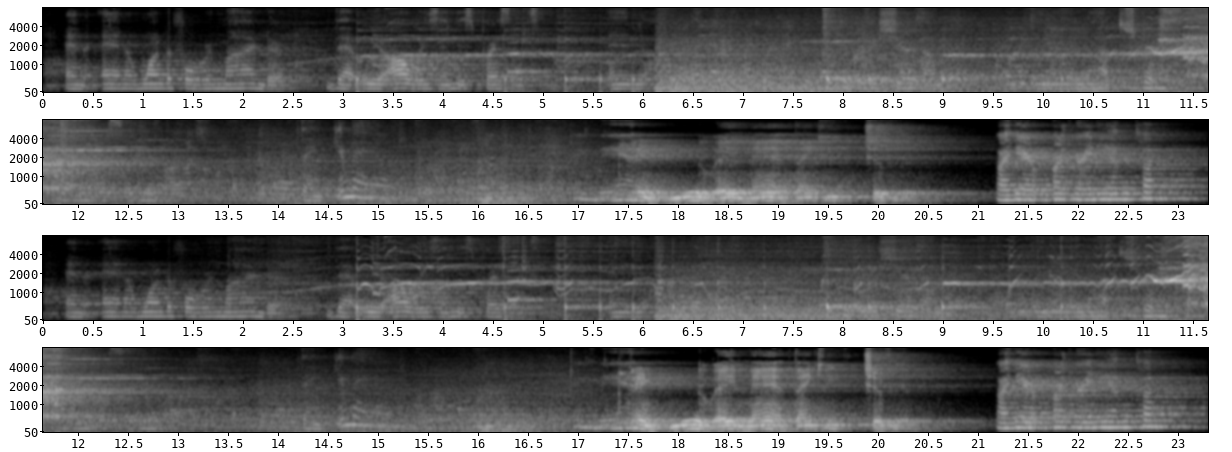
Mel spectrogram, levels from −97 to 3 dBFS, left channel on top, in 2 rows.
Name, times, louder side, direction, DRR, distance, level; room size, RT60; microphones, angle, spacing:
voice 1, 0.2-2.4 2.8-5.2 5.7-7.0 7.8-9.2 9.9-11.4 11.8-13.0 14.2-15.3, left 3 dB, 30° left, 7 dB, 0.5 m, -44 dB
sound 1, 1.8-1.9 3.0-11.9, right 6 dB, 40° right, 0.7 m, -36 dB
sound 2, 6.1-17.4, left 2 dB, 55° left, 0.9 m, -43 dB
voice 2, 10.8-11.2 16.9-17.6 21.2-22.7, equal, 10° left, 0 dB, 1.2 m, -34 dB
voice 3, 17.5-20.3, right 1 dB, 85° right, 6 dB, 0.8 m, -28 dB
12.0 x 12.0 x 4.7 m, 2.7 s
head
